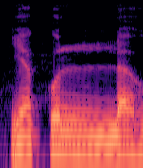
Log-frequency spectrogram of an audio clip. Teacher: ہا کے اوپر کھڑی زبر ہے، ایک الف کی مقدار کے برابر کھینچ کر پڑھیں گے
